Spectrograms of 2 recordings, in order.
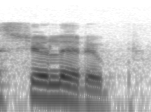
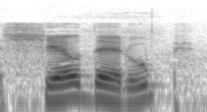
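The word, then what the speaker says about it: Schjelderup: É André Shelerup. Eu fui ver a pronúncia como é que é, Shelderup, mas ele pronúncia Shelderup, meio que sem o D.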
